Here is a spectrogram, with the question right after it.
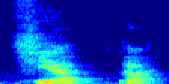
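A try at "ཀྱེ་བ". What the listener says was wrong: Kiewa. Kiewa. Le pas, il est toujours wa quand il est dernière syllabe d'un mot. Kiewa.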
